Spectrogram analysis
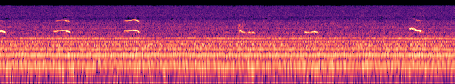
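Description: A hatching quail chick gives thin, high peeps, about six short slurred notes spaced irregularly, over a steady electrical hum.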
